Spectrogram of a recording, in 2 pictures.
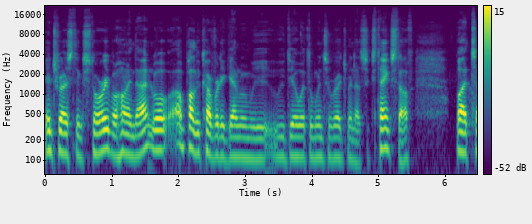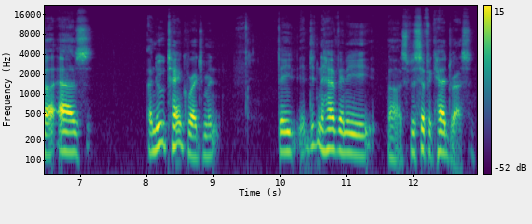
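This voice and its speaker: Hesitant man with a very dark voice. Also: mid-range voice, moderate pace, creaky. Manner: relaxed, hesitant, many "uh" fillers. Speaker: badge collector presenting a video series. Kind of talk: casual show-and-tell explanation.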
